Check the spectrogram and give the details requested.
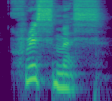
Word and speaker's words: Christmas: planned per yes and we don't say the T very much it's Chris mess Christmas Christmas okay now if you look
